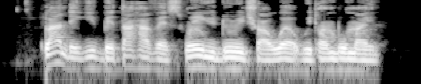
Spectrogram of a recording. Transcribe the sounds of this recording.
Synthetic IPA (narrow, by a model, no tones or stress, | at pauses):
lãndeɡivbɛtaɦavɛstwɛ̃njuduɹit͡ʃualwɛlwidhɔ̃mbumãɪ̃n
